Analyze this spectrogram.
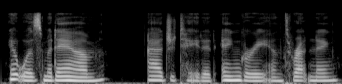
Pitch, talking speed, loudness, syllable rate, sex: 180 Hz, 125 wpm, -17 LUFS, 5.2 syllables/s, female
